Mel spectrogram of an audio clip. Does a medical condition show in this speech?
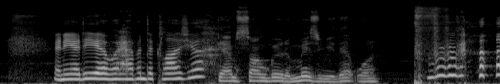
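No.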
